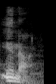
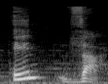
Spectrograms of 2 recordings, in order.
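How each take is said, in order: First: The th sound merges into the nasal. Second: The th sound keeps its friction.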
